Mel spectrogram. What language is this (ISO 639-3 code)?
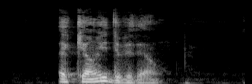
kab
